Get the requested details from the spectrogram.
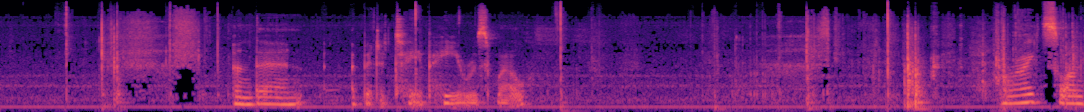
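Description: Stiff paper rustles and scrapes as it is folded and handled.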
